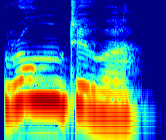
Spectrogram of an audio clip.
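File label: "wrongdoer", English, British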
